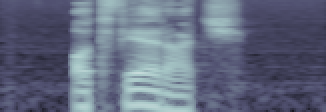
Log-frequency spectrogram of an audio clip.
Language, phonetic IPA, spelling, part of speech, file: Polish, [ɔtˈfʲjɛrat͡ɕ], otwierać, verb, Pl-otwierać.ogg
